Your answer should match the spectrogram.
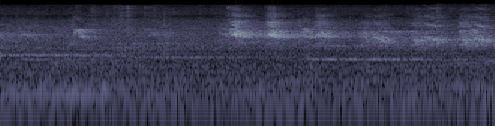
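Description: Background ambience: a steady low hum with faint thin whines, and short bird chirps, loudest about two seconds in.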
